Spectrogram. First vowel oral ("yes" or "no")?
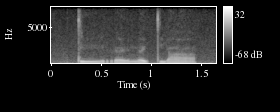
yes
